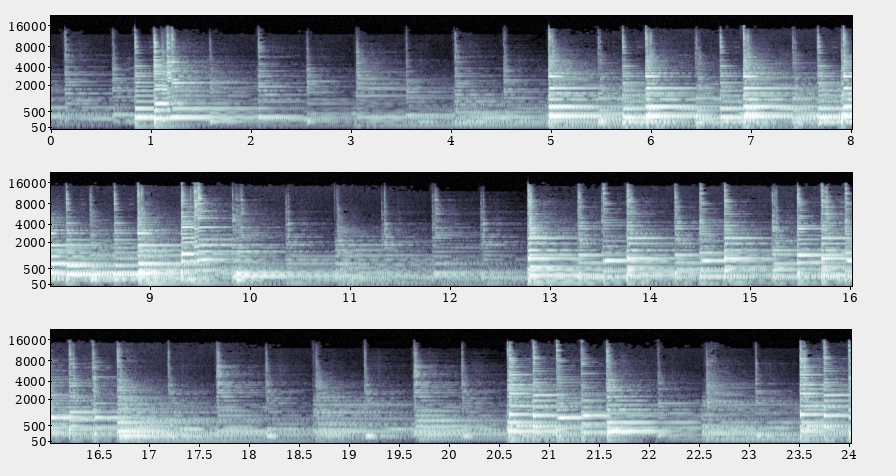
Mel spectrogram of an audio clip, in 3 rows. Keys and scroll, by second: 16.7 ctrl+z.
